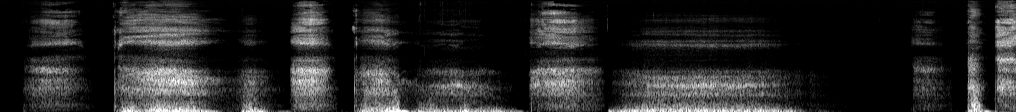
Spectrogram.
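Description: Warm breaths blown onto a wet ear: a series of long, airy exhales and sighs, some drawn out and some short, intimate and fairly loud, with brief pauses between them.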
